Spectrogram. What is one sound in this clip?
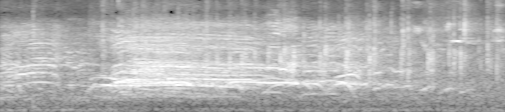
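Young men cheer loudly after a goal.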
